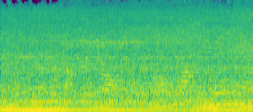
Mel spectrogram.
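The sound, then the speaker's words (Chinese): A generator running beside a broadcast van gives a steady, unbroken low hum, a deep droning rumble with layered tonal buzz that holds constant from start to end. “转播车跟发电机的声音，其实也就是发电机的声音。”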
